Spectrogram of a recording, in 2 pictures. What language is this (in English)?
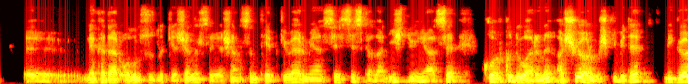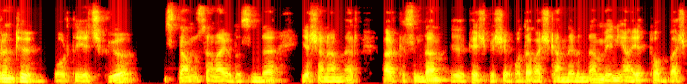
Turkish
